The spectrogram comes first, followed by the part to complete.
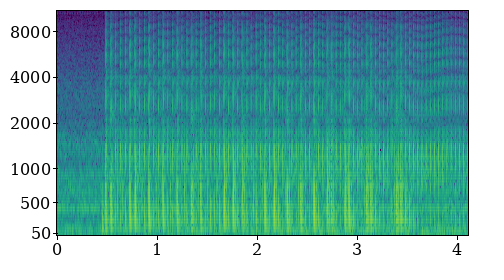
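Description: Loudspeaker playing a sine-wave sweep from an LM1875 chip amplifier, starting about half a second in. It is driven into clipping, so the tone is harsh and buzzy with a rapid pulsing. The current draw pulls down the supply rail, which is filtered by only 100 µF capacitors.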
